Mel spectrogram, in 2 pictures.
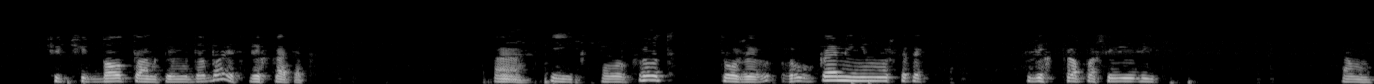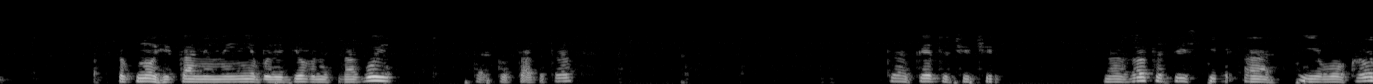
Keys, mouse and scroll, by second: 0.5 r, 4.7 a, 5.2 i, 7.7 click, 8.5 g, 10.5 click, 11.6 g, 13.6 middle click, 14.6 click, 16.5 g, 17.5 middle click, 18.3 g, 20.5 middle click, 21.9 click, 23.1 g, 25.7 a, 26.5 i.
